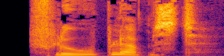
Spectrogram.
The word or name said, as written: flueblomst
